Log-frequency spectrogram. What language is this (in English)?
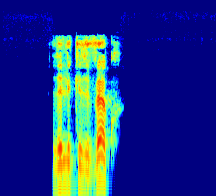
Kabyle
